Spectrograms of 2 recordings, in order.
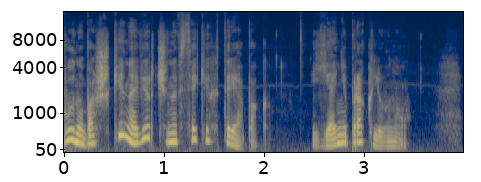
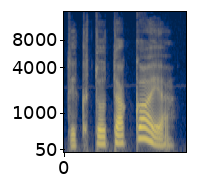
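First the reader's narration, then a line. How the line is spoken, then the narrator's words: Sharp barking question. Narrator (Russian): резко спросила, как пролаяла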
